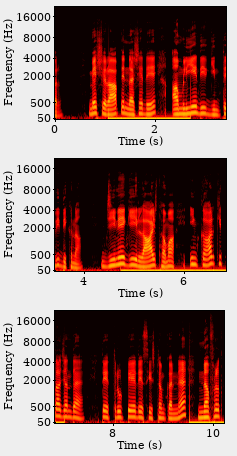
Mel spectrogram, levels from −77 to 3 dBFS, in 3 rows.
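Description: A speech clip with three DC steps. At 1.07 s the waveform's zero line jumps by about -24 dBFS, heard as a low thump. It returns at 2.71 s with a second thump. Another step of about -25 dBFS comes in at 4.74 s and drops back at 7.03 s. A third, about -24 dBFS, starts at 9.53 s and holds to the end. The speech itself continues unchanged through each offset.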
